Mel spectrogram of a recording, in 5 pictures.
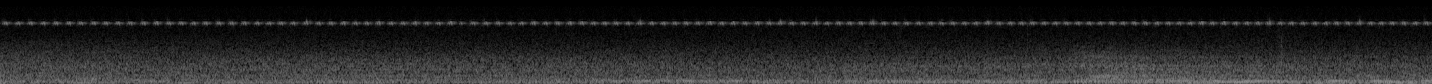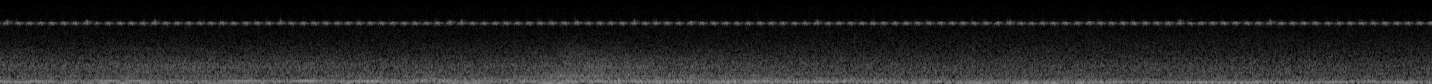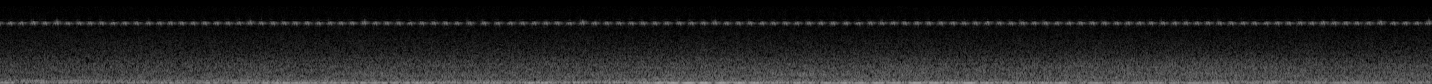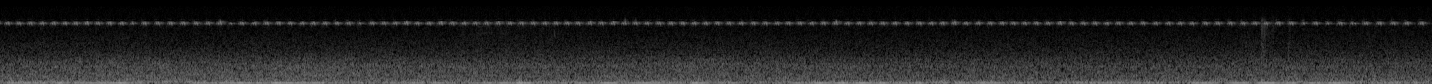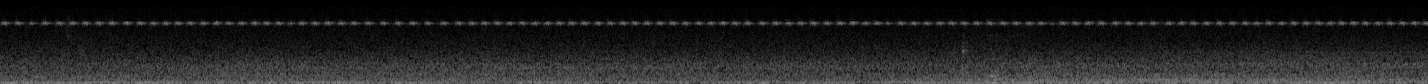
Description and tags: Night outdoor city with crickets Noche en exterior en la ciudad con grillos
Outdoor ambience with crickets by the night
ambiente, city, ciudad, crickets, exterior, grillos, Night, noche, outdoor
